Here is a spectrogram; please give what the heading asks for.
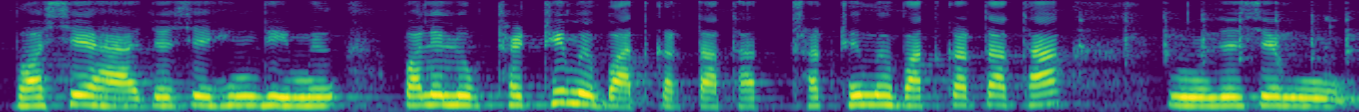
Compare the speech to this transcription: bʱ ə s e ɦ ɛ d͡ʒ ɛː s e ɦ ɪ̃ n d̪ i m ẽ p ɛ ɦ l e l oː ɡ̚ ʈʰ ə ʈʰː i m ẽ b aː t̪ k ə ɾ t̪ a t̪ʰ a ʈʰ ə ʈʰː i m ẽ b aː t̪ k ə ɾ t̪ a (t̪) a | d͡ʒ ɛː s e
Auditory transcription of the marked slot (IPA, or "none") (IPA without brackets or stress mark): t̪ʰ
